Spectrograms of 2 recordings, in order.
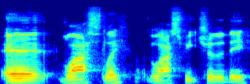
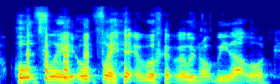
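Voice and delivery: laughing; 5 semitones higher than usual. Real, not acted. Laughing at own joke.

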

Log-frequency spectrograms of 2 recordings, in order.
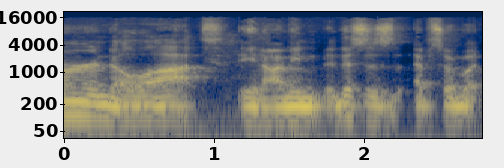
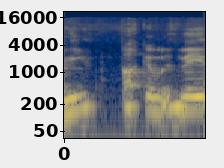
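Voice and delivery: retold disbelief, pitched higher; incredulous; 7 semitones higher, faster than usual. Podcaster recalling the surprise call at the gym, incredulous. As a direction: play up the disbelief a little. Retelling his disbelief at the news.

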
